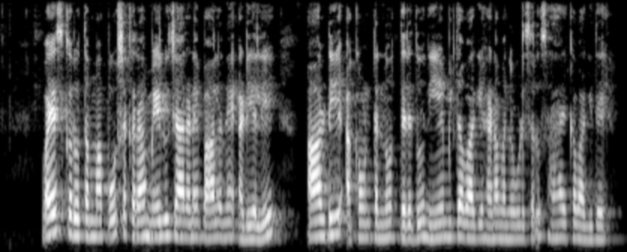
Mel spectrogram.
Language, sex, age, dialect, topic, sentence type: Kannada, female, 60-100, Mysore Kannada, banking, statement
